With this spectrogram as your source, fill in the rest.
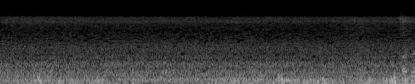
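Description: Ocean surf washes continuously onto a beach at Pacitan on Indonesia's southern coast, a steady roar of breaking waves mixed with wind buffeting the microphone.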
